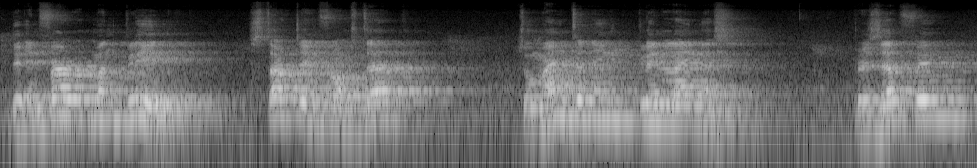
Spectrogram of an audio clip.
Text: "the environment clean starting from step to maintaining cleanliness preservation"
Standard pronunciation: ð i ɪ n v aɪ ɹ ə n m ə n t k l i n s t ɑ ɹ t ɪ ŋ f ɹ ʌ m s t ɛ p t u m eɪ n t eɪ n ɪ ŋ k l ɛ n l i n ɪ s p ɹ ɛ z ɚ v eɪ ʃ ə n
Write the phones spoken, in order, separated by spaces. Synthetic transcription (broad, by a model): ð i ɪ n f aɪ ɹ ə m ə n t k l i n s t ɑ ɹ t ɪ ŋ f ɹ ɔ m s t ɛ p t u m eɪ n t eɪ n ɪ ŋ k l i n l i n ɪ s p ɹ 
